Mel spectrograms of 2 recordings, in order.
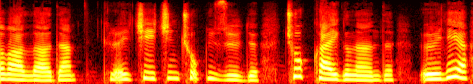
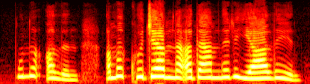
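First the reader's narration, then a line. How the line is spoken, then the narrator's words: Pleading. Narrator (Turkish): diye yalvardı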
